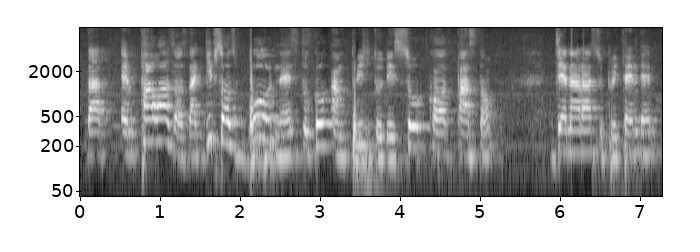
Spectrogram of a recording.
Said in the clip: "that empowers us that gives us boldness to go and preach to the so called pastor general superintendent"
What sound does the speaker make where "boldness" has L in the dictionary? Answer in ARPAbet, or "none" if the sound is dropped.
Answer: L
